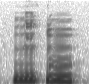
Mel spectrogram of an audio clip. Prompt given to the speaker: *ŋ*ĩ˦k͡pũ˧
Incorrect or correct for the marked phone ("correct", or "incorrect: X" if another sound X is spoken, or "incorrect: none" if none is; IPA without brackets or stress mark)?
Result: correct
